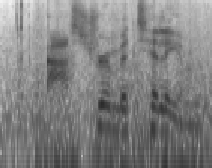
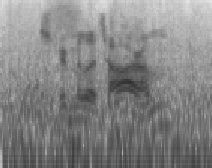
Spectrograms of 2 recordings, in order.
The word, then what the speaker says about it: Astra Militarum: Astromeatillium. Interesting. Astra Militarum. We will see. Okay. So, I spot you the pronunciation of that.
